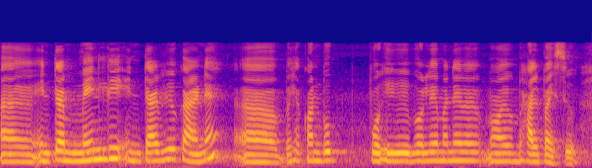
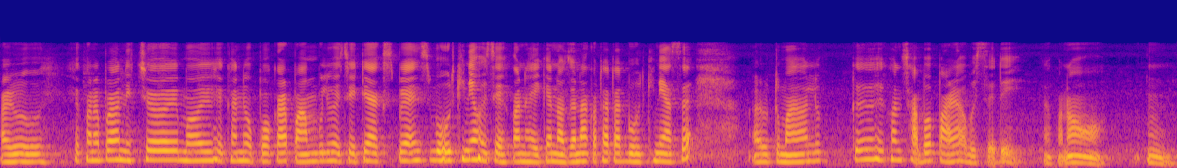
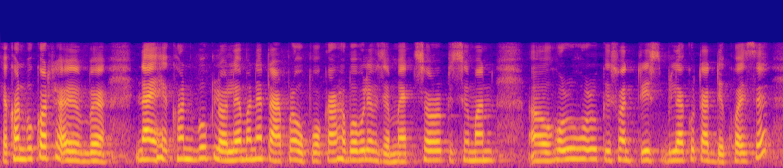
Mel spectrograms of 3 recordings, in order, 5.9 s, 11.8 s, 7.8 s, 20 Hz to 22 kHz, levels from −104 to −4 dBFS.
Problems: background sounds at intervals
